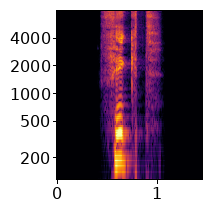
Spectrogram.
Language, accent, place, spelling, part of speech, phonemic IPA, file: German, Germany, Berlin, fickt, verb, /fɪkt/, De-fickt.ogg
- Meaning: inflection of ficken: 1. third-person singular present 2. second-person plural present 3. plural imperative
